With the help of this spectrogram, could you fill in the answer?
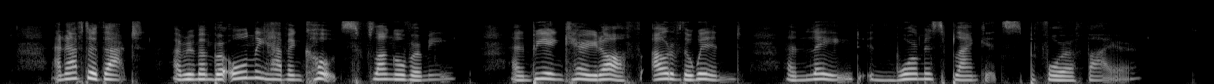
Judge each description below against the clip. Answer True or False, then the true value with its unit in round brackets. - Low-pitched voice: False (230 Hz)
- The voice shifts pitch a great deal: False (3.0 semitones)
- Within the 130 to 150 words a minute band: True (135 wpm)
